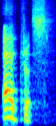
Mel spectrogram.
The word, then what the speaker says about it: address: When it's noun, it's called address. Stress is on the a. Address means pata. मेरे घर का address ये है. You have to say address because this is the stress portion.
